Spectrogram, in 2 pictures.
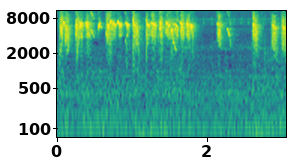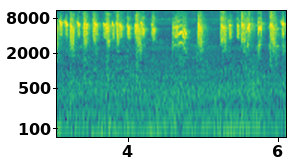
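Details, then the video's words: Genus Dicaeum flowerpecker, called kemade, delivering a fighting song meant for training and luring songbirds; shrill rapid ticking bursts, a brief pause, then renewed dense high chattering notes. "Kicauan Kemade Tarung Untuk Masteran&Pikatan Burung Kecil!"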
